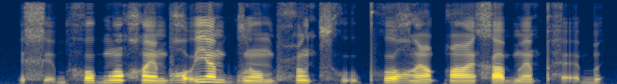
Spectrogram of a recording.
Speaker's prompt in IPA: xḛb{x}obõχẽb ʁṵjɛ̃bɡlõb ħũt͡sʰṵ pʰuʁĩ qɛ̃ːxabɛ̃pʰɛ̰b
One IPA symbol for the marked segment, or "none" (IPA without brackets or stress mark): h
